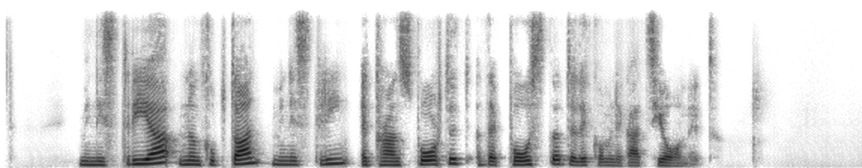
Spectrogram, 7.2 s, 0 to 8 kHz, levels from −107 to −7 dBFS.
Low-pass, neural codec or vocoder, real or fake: 7.2 kHz; codec, 16 kHz, 0.5 kbps, X-Codec, WavLM features, trained on Multilingual LibriSpeech; fake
